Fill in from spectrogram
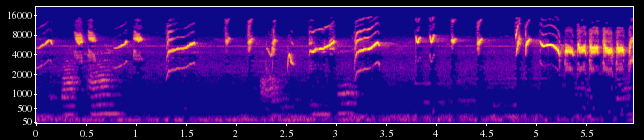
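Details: Javan white-eye training recording: varied high chirps, clicks and short slurred whistles in an uneven stream, building into a quick series of high repeated notes at the end; faint low background murmur.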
